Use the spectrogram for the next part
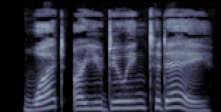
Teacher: the stress usually falls on what and doing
